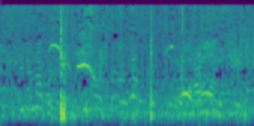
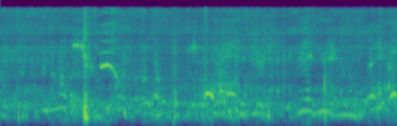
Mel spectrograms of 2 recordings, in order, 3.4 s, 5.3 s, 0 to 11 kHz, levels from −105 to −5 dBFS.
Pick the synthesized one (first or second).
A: second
